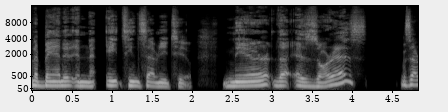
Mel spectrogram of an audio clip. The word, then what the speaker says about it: Azores: S was found drifting in abandoned in 1872 near the Azores. Is that right? The I think I think it's pronounced Azors. That's how we pronounced it during the show when we did it.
